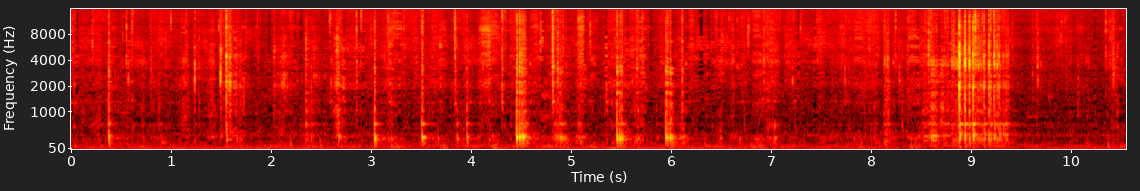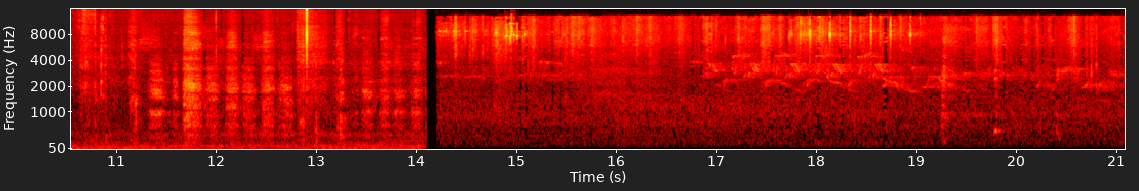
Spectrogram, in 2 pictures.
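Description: A Great Pyrenees licking and mouthing an open peanut butter jar, with irregular wet licks and clicks and the jar knocking against the floor, one louder scuffle about nine seconds in. About fourteen seconds in the sound drops to a much quieter background with faint high chirps.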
